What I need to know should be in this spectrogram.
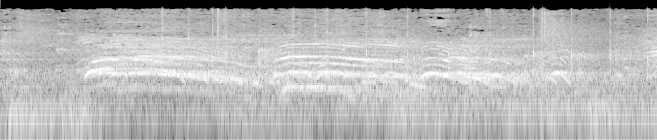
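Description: Young men shout and cheer loudly in a large echoing hall.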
